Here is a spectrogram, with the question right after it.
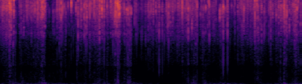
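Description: Long nails scratch a ball covered in bugle beads, held close to the microphone. A dense, bright, crackling scratch carries on throughout, with quick clicky bursts and crinkly texture that rises and falls in short spurts.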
